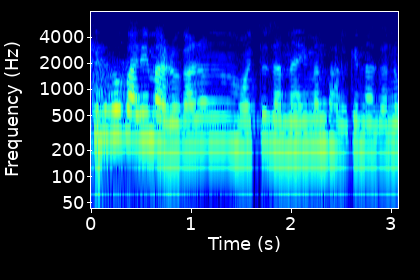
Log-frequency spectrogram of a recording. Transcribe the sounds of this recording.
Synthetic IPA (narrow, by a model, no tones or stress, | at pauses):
kʰilibɔpaɹimaɹukaɹɔnmojtʊzanaimanbʱalkɛnazanʊ̃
